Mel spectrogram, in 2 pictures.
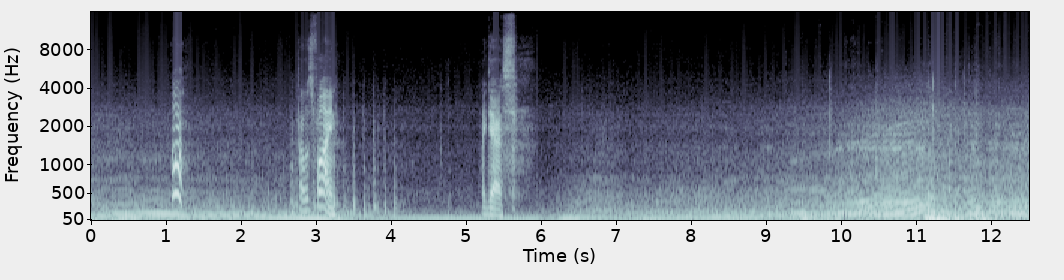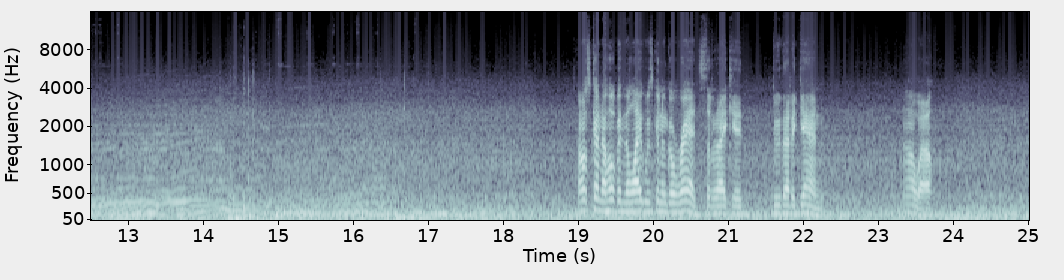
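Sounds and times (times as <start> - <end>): car engine accelerating: 6.0 - 25.0.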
